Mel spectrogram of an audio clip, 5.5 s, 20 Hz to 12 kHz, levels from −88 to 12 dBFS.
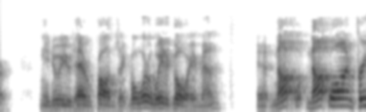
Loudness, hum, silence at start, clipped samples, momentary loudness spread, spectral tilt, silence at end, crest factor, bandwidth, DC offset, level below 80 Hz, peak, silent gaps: -19 LUFS; none; 0 s; under 0.1%; 18 LU; -5.5 dB/octave; 0 s; 18 dB; 7.2 kHz; under 0.1%; -80 dBFS; -2 dBFS; 0.20-0.30 s, 0.49-0.56 s, 3.51-3.84 s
